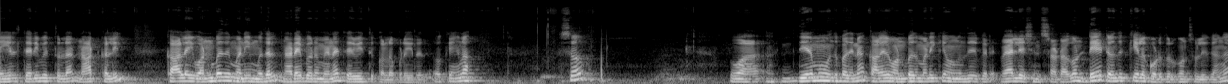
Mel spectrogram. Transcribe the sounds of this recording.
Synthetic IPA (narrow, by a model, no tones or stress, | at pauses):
ɐjɪlt̪ɛɾɪʋɪt̪ːɯɭːɐnaːʈkɐɭːɪl | kaːlɐɪɔnbɐðɯmɐnimʊðɐlnɐɽɐɪbɛɾɯmɛnɐt̪ɛɾɪʋɪt̪ːɯkːɔɭːɐpːɐɽɯɣɪɾɐðɯʔoːkːeŋɡɐlaː | soː | d̪ɪnɐmɐ̃ʋɐnd̪ɯpaɾt̪iŋɡɪnːaːkaːlɐɪjɪlɔnbɐðɯmɐɳikːɯ̃ɐŋɡɐnd̪ɯʋeːljeːʂɐnsʈaːɾʈaːɣʊ̃mɖeːʈːʋɐnd̪ɯkiːlɐkɔɽɯt̪ːɯɾɯkːʊ̃nːɯsɔlːɪɾɯkːaːŋɡɐ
